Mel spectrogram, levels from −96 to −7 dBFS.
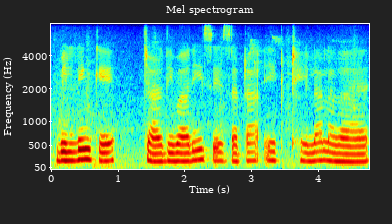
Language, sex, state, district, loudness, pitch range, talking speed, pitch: Hindi, female, Jharkhand, Ranchi, -15 LUFS, 165-185 Hz, 125 wpm, 175 Hz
